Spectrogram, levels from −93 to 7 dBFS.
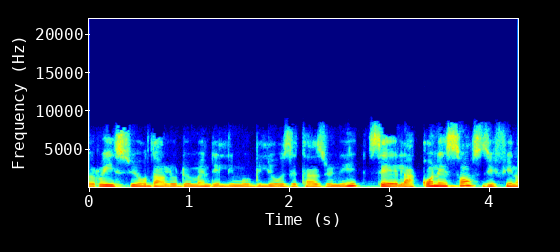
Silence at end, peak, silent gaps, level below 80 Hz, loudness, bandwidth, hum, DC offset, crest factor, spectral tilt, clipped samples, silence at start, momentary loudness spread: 0 s; 0 dBFS; none; -58 dBFS; -18 LUFS; 8.4 kHz; none; under 0.1%; 16 dB; -6.5 dB/octave; under 0.1%; 0 s; 10 LU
